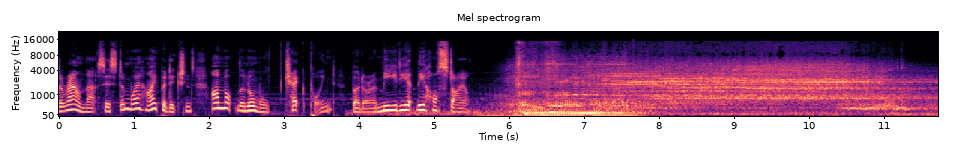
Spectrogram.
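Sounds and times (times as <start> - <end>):
speech: 0.0 - 6.9
deep sustained Thargoid alien roar: 5.8 - 11.7.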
